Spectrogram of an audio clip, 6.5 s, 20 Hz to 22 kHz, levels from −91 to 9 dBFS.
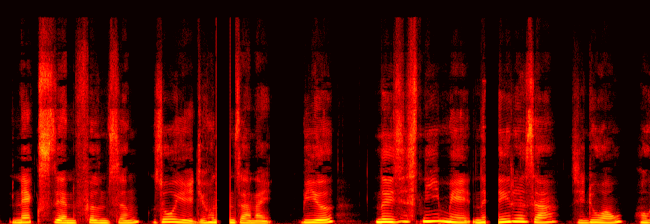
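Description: Gaps at a join of encoded pieces cut into this speech clip at 2.16 to 2.30 s and again at 4.85 to 4.99 s, each a silence of about 140 ms. The pieces were encoded separately and joined untrimmed, so encoder start-up delay and last-frame padding remain as a dead hole with smeared edges, after which the speech resumes where it stopped.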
